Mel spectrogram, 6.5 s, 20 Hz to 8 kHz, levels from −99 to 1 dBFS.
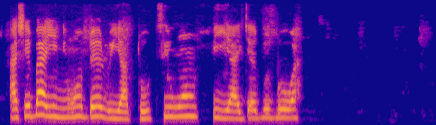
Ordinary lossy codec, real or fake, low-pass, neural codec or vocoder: none; real; 7.2 kHz; none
